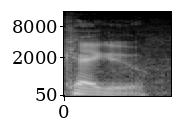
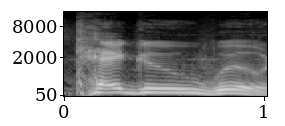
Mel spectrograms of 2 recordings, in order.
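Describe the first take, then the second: First: No W sound is pronounced at the end. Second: A final W sound is pronounced at the end. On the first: The speaker calls it right. "the W is actually silent at the end of it" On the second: The speaker calls it wrong. "No, it's not"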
